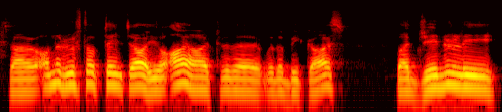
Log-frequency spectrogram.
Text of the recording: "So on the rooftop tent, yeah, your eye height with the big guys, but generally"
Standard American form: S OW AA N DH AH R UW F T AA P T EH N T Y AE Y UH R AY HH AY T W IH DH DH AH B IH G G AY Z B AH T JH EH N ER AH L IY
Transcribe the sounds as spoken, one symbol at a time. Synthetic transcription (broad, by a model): S OW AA N DH AH R UW F T AA P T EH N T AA Y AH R AY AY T W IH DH DH AH B IH G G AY S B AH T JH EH N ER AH L IY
